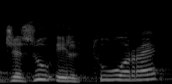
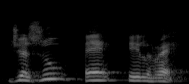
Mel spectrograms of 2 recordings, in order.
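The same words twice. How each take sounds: First: Slow question rising on "Re"; probing question. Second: Slow, deliberate statement falling on "Re"; emphatic statement. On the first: Preacher puts the second point to the congregation, probing question. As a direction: ask "Gesù il tuo Re?" slowly, lifting the end. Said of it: "La seconda cosa che vorrei dire è". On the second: Preacher declares the single theme of the service, emphatic statement. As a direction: state "Gesù è il Re" slowly, closing downward. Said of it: "un semplice solo tema". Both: Shown as a demonstration.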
